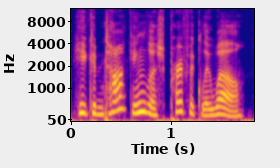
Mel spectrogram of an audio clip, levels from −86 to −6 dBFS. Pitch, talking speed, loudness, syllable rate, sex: 235 Hz, 195 wpm, -15 LUFS, 5.4 syllables/s, female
